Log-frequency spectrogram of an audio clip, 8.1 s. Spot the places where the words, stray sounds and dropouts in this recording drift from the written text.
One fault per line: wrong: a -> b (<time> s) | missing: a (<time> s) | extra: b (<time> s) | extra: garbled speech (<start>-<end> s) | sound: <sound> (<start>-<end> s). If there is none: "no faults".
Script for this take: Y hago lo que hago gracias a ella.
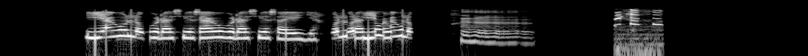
wrong: que -> gracias (1.5 s)
extra: garbled speech (3.3-4.1 s)
sound: laugh (4.5-5.4 s)
sound: squeak (6.1-6.6 s)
